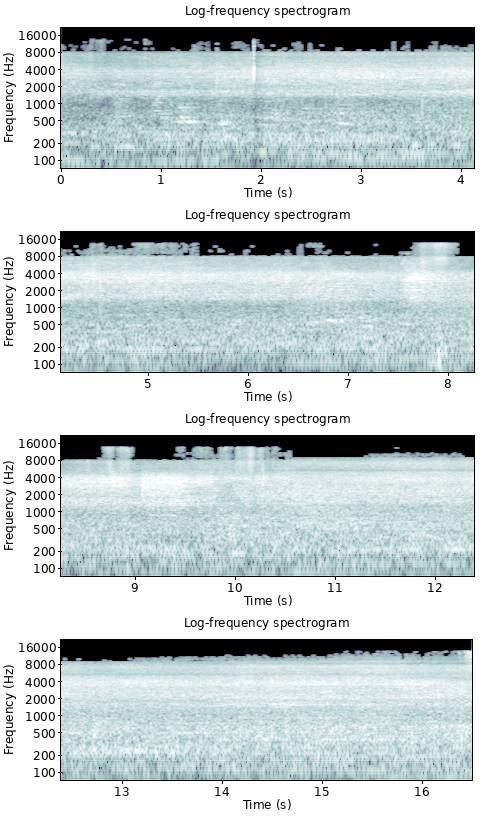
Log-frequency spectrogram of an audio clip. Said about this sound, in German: Die Hubschrauber kommen.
